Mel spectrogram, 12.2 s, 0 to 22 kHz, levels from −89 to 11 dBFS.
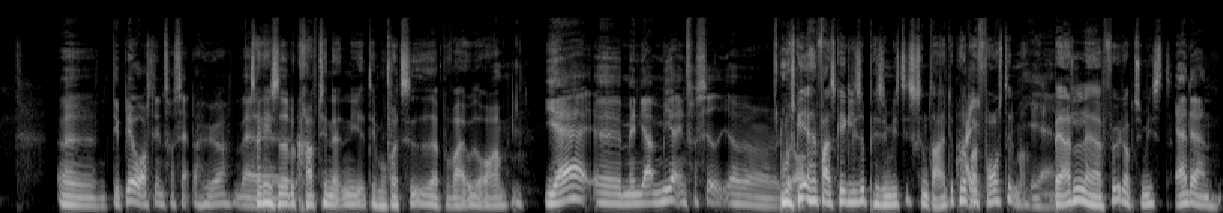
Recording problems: none

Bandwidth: 16 kHz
